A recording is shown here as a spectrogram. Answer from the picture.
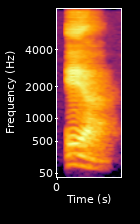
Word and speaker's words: er: So this we pronounce er. There's no R, no whatsoever. It's just er.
